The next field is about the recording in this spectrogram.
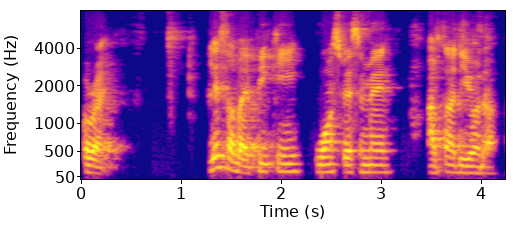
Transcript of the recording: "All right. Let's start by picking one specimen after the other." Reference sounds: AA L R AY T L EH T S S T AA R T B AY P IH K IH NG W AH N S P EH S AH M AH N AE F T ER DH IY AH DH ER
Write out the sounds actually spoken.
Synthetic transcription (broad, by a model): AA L R AY T L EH T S S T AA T B AY P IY K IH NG W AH N S P EH S AH M AH N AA F T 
